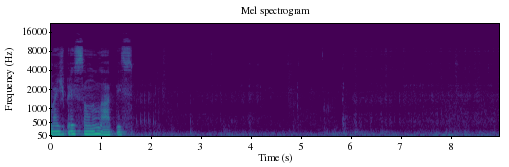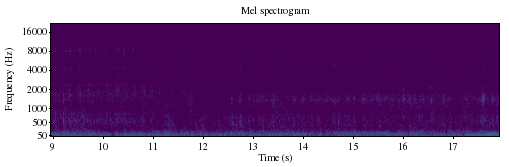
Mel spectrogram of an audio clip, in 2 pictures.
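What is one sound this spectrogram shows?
A pencil scratches softly as it shades paper.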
